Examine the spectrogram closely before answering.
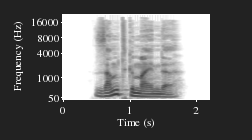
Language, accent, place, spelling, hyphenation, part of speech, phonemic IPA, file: German, Germany, Berlin, Samtgemeinde, Samt‧ge‧mein‧de, noun, /ˈzamtɡəˌmaɪ̯ndə/, De-Samtgemeinde.ogg
- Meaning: joint municipal association (an administrative division in Lower Saxony)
